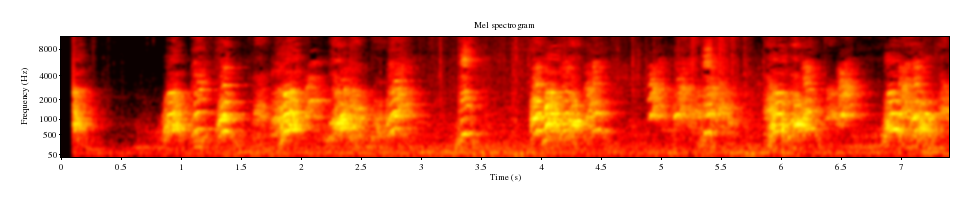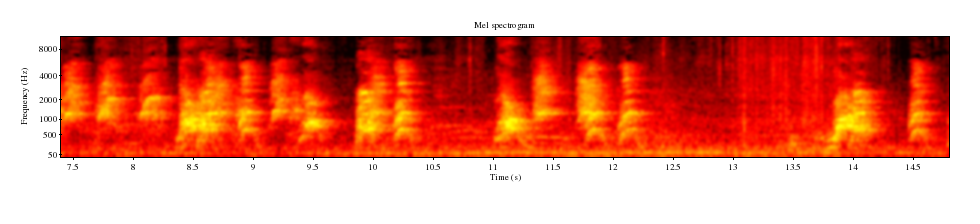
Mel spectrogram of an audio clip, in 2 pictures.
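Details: French Bulldog at a breeder, open for viewing until 6 February, giving a dense run of short, sharp yipping barks, one after another almost without pause across the whole stretch, over a faint low background hum.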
